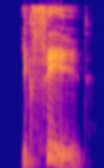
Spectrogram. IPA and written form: ɪkˈsiːd (exceed)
